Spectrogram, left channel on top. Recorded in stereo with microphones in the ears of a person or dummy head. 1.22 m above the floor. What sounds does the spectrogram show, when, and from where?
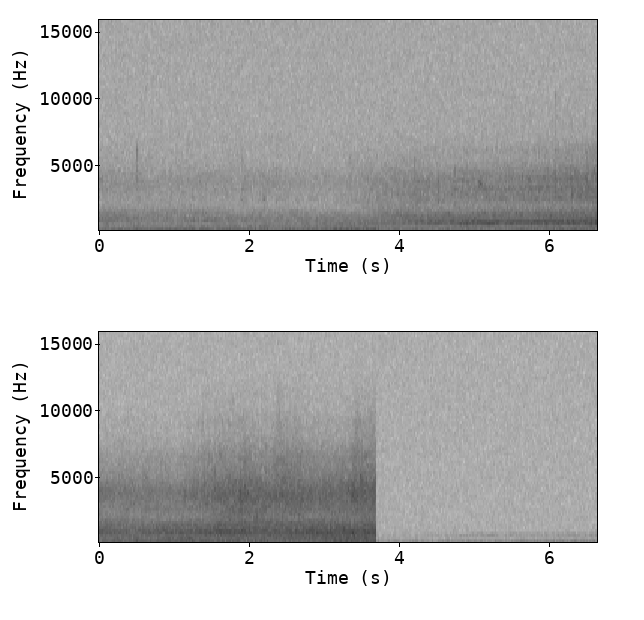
Only background noise.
